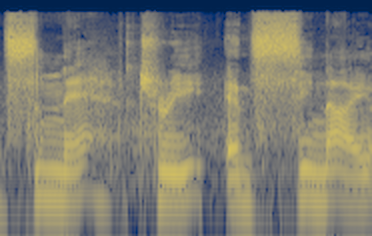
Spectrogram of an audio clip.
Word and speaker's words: Sinai: said sne tree and sinai or sinai rhymes with the hebrew word for test i want you to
